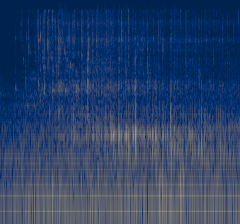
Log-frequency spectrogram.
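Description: Dos Equis beer pours into a glass in a soft, close trickle with faint bubbly splashing, quiet and steady over a low background hum.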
